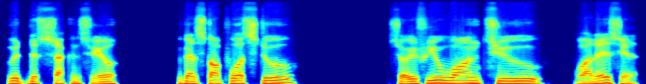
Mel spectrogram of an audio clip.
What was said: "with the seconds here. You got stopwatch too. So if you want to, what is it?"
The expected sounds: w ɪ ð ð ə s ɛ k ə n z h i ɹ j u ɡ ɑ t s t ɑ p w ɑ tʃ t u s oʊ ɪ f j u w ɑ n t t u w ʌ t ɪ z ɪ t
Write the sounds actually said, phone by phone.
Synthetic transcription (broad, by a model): w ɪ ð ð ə s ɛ k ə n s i l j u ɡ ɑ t s t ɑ p w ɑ s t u s oʊ ɪ f j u w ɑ n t t u w ʌ t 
